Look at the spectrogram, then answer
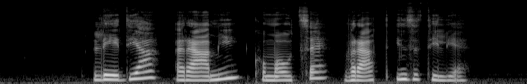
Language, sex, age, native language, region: Slovenian, female, 60+, Slovenian, Central Slovenia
